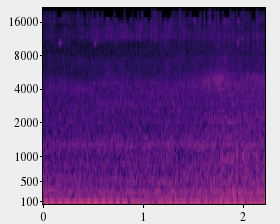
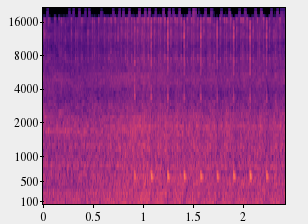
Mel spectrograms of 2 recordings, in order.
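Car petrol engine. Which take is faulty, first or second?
second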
